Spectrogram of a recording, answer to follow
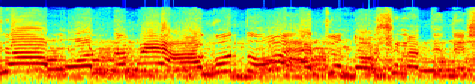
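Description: Speech: people talking, with voices chattering over one another.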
